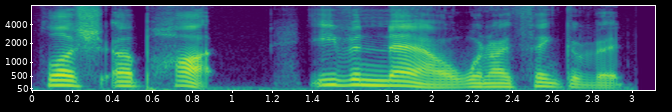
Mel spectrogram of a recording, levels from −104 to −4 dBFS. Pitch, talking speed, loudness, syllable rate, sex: 140 Hz, 210 wpm, -19 LUFS, 5.0 syllables/s, male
